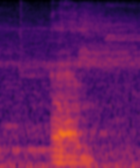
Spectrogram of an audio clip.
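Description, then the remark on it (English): One person lets out a single drawn-out yawn lasting about half a second, its voiced tone sliding downward before fading into quiet background noise. “But I gotta say, excuse me, quick yawn.”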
